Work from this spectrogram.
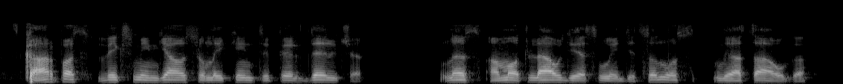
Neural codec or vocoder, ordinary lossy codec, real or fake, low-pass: codec, 24 kHz, 0.9 kbps, WavTokenizer, medium speech release version 1; Opus, 64 kbps; fake; 7.2 kHz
